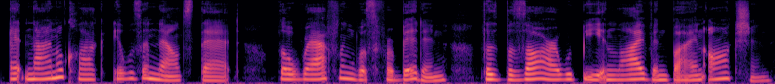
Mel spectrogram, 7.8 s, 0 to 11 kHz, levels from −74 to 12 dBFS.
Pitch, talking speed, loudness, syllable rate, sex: 195 Hz, 145 wpm, -17 LUFS, 4.4 syllables/s, female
